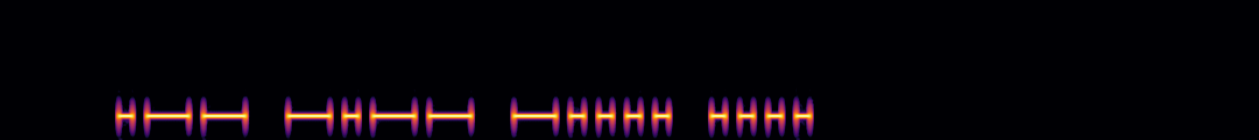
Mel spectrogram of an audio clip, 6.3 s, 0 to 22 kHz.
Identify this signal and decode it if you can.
Morse code, heard as a keyed tone, about 17 wpm, 700 Hz. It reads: WY6H
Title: USA Call Signs - 4 Characters - Repeated 3x - 17wpm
